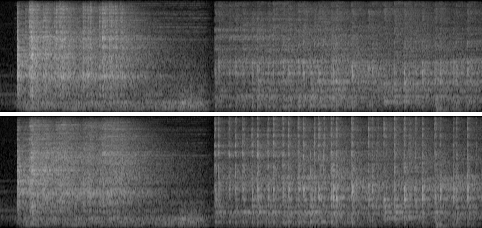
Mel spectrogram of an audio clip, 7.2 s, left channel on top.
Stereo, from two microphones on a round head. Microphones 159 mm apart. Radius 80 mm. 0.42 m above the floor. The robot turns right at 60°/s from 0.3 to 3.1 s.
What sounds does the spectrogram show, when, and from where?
0.3 s cutlery clinking: 35° left, 0.9 m; by 2.0 s 135° left, 0.9 m
3.2 s tapping: 80° right, 1.0 m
